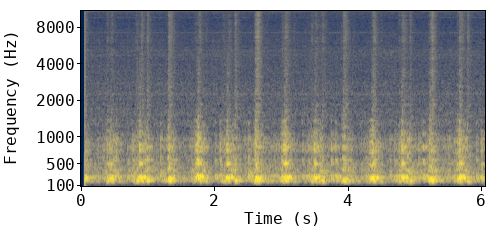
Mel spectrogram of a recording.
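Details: Fetal heartbeat on a non-stress test monitor in a pregnancy with polyhydramnios, with a reactive result. Regular whooshing Doppler pulses at about 140 a minute, within the normal fetal rate.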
